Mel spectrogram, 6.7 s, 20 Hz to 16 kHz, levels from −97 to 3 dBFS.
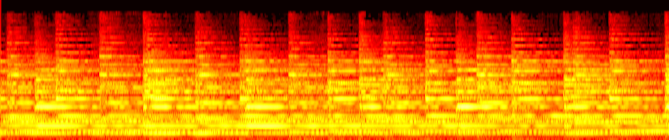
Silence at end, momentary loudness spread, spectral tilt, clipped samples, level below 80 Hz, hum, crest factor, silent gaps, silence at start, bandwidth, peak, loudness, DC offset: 0 s; 4 LU; -4 dB/octave; under 0.1%; -54 dBFS; none; 16 dB; none; 0 s; 11 kHz; -2 dBFS; -17 LUFS; under 0.1%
